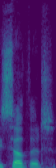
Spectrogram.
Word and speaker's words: Southard: Depending on how you're pronouncing these things. Well, correctly would be Southard.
